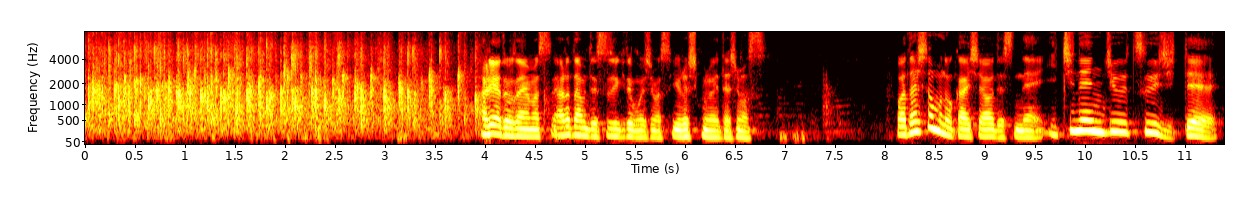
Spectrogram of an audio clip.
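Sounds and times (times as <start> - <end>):
crowd applauding: 0.0 - 4.7
speech: 4.0 - 7.1, 8.1 - 11.3.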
